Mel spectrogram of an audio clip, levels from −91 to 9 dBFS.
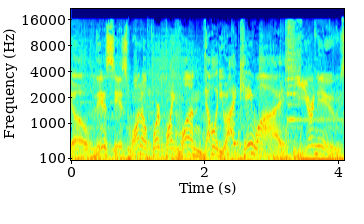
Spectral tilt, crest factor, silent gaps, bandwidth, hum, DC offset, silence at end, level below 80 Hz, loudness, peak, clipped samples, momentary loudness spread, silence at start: -4 dB/octave; 14 dB; none; 16.5 kHz; none; under 0.1%; 0 s; -26 dBFS; -17 LUFS; -2 dBFS; under 0.1%; 4 LU; 0 s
